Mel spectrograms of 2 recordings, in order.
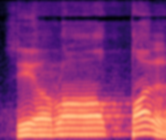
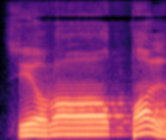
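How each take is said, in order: Both takes have the same delivery.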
